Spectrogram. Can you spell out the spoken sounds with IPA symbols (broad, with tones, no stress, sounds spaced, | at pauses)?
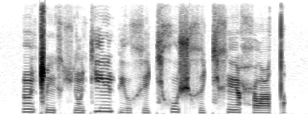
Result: ə̃˧ ǁ ĩ˨ x ç ɔ̃˨ c j ĩ˦ pʲ o˨ x e˨ c x o˦ ʃ x ɘ˧ c x ẽ˦ ħ ɔ˦ tˤ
